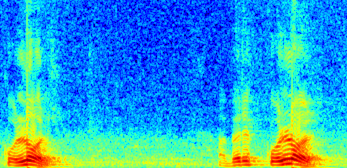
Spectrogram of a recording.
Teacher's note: La lateralización de la vibrante, es decir, la consonante vibrante R se convierte en la consonante lateral.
